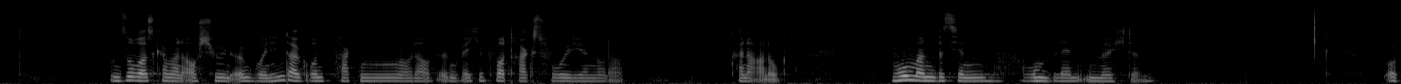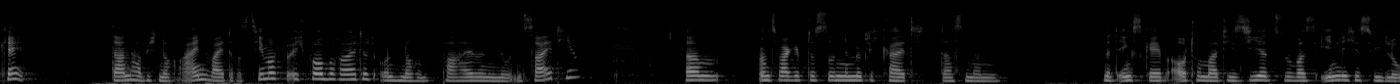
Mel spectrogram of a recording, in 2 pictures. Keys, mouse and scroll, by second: 0.0 middle click, 0.2-1.2 middle drag, 1.6-6.0 drag, 12.1-13.5 middle drag, 13.9-15.2 drag, 24.1 middle click, 25.5-26.8 ctrl+scroll up 3, 27.4 click.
